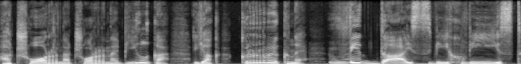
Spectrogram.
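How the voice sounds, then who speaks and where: A man puts on a character voice, speaking at a very slow pace in a high pitch. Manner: shouting loudly.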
